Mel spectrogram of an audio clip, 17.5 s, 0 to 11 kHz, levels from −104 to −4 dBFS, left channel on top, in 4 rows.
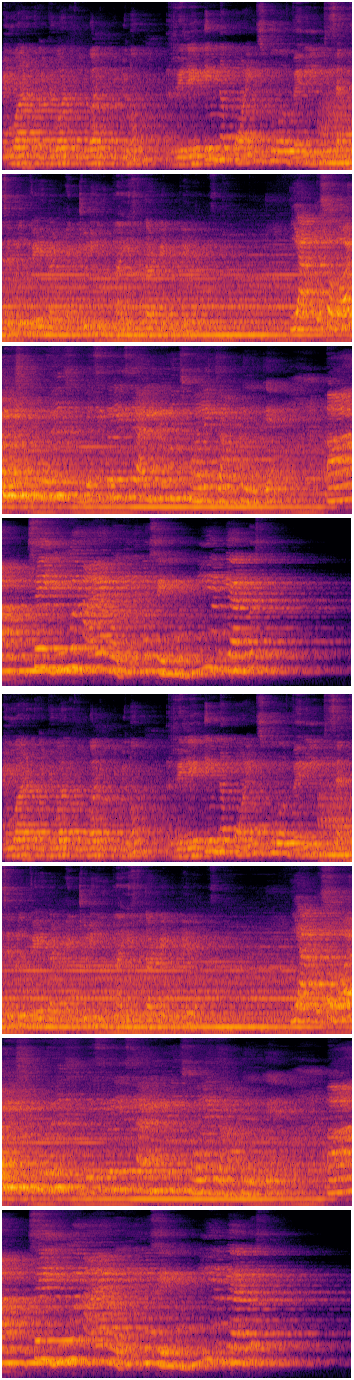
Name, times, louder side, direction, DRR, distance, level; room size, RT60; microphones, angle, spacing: voice 1, 0.0-1.7 2.0-6.9, equal, ahead, -5 dB, 1.3 m, -32 dB
sound 1, 3.9-12.8, equal, 40° right, 1.1 m, -33 dB
voice 2, 8.0-16.3, left 1 dB, 55° left, -5 dB, 0.9 m, -28 dB
14.5 x 5.8 x 3.9 m, 2.6 s
head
